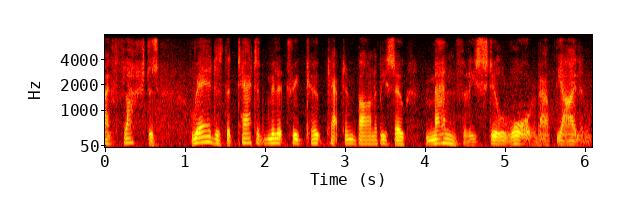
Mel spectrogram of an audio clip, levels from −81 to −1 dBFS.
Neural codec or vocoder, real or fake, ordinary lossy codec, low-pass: vocoder, 44.1 kHz, 128 mel bands, Pupu-Vocoder; fake; Opus, 64 kbps; 7.2 kHz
